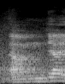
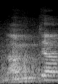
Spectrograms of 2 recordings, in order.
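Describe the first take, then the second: First: The j sound is plain and lax. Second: The j sound is tensed and hard. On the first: It is the noun meaning a man. "그냥 남자지" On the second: It is a verb stem with an ending. "어간 어미인 경우에는 남자가 되는데"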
